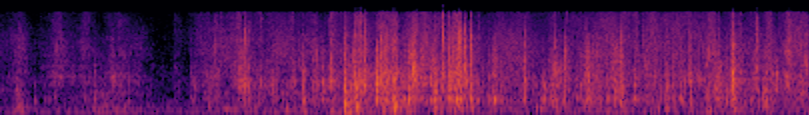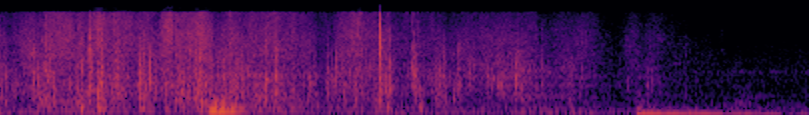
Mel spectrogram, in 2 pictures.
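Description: A paper scroll rustles as it is unrolled.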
